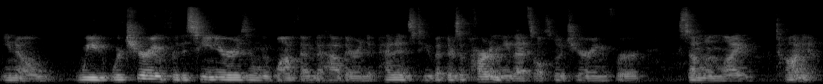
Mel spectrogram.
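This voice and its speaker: A man, a composer, hosting a relaxed interview, chatty and loose with plenty of fillers. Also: fairly low pitch, a little fast. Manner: chatty, loose, lots of "you know" fillers. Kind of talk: casual interview chat. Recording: roomy echo, distant mic, faint noise.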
